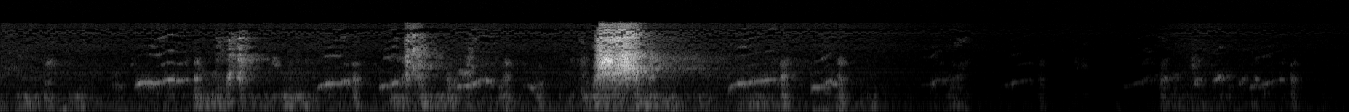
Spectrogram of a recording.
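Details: Red fox (Vulpes vulpes) caught overnight on a doorbell camera in Minnesota gives short rising yelps and one harsh, raspy scream, then falls quiet; identified by research and AI, not confirmed.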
